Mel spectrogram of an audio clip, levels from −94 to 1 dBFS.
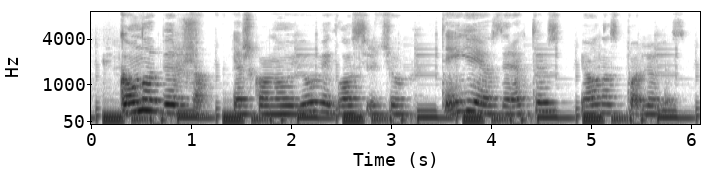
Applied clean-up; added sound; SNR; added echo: none; Bass guitar; 2 dB; reverberation time 0.4 s.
